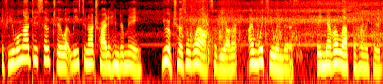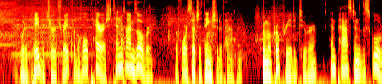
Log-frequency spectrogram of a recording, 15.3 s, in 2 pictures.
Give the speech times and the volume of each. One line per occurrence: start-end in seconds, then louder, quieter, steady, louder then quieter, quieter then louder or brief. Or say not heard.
0.0-15.2 steady.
